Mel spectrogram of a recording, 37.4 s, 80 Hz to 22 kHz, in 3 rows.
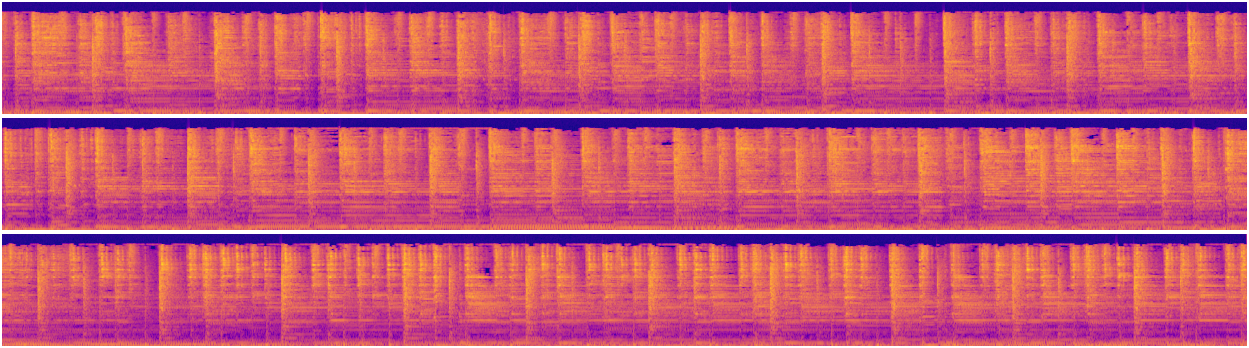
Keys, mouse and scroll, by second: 1.7 click, 3.0 click, 3.9 2, 4.4 0, 5.9 click, 7.1 click, 11.1 click, 12.6 click, 15.2 click, 16.5 click, 18.8 click, 20.8 click, 23.9 click, 24.8 click, 26.8 click, 28.1 1, 28.8 0, 29.4 scroll down 2, 30.2 scroll up 2, 30.9 click, 32.4 click, 33.1 click, 34.5 click, 35.6 4, 36.0 5, 36.9 click.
